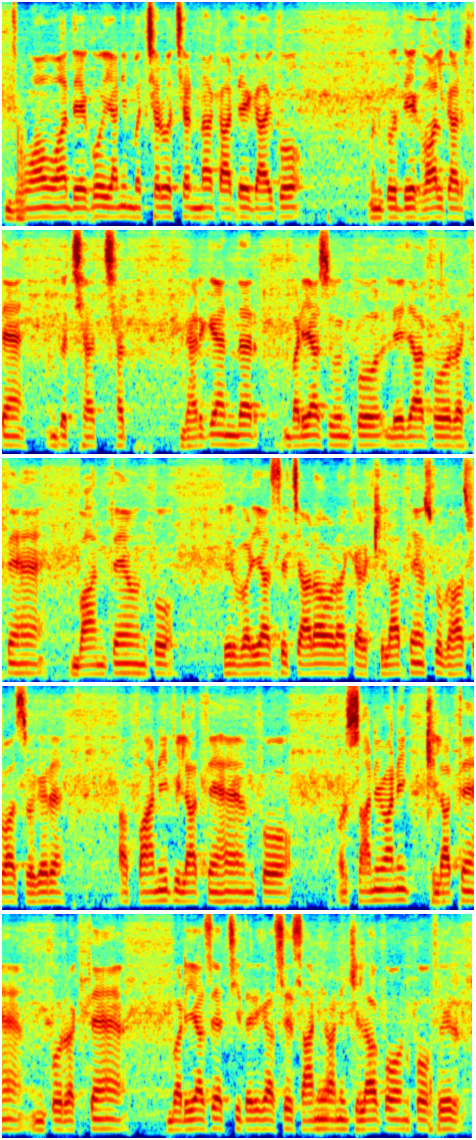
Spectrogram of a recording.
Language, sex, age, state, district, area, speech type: Urdu, male, 60+, Bihar, Darbhanga, rural, spontaneous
